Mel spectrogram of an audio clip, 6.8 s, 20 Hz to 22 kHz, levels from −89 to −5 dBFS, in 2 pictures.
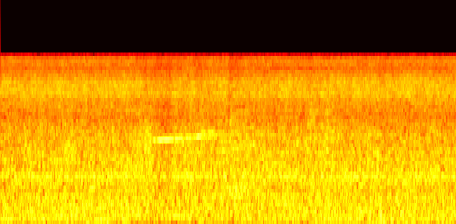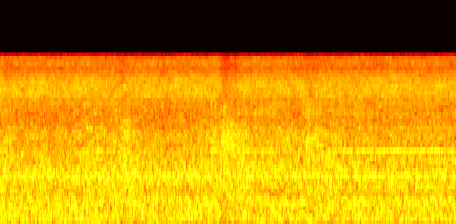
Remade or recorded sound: recorded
